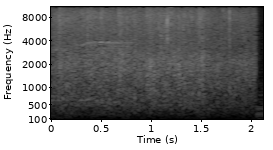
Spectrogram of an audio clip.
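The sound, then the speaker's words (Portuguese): An audience bursts into steady, dense applause to give glory to God, many hands clapping together in a continuous wash of sound that cuts off abruptly after about two seconds. “Se você quiser aplaudir, se você quiser dar um glória a Deus, faça isso em nome de Jesus.”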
